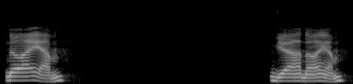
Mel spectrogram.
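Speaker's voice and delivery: ordinary delivery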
